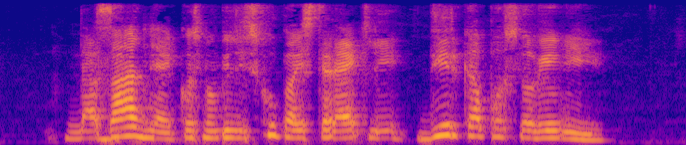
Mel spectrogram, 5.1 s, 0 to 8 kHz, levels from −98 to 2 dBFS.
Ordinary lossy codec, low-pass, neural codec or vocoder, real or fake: none; 7.2 kHz; codec, 16 kHz in and 24 kHz out, 1.1 kbps, FireRedTTS-2 codec; fake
